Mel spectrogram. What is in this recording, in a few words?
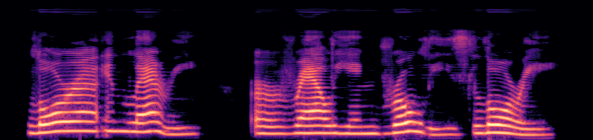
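Tongue Twister l r Combination, pronunciation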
